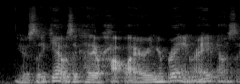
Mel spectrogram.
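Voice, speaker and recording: A man at medium pitch, with audible room echo and noticeable background noise. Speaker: spiritual vlogger. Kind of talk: casual monologue. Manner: casual, filler-heavy.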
